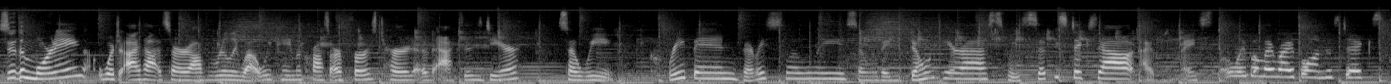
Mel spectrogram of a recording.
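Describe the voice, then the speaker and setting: A woman's fairly slow speech, dry with no echo, over clear music in the background. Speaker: show host. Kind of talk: interview answer. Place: forest. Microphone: lapel.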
